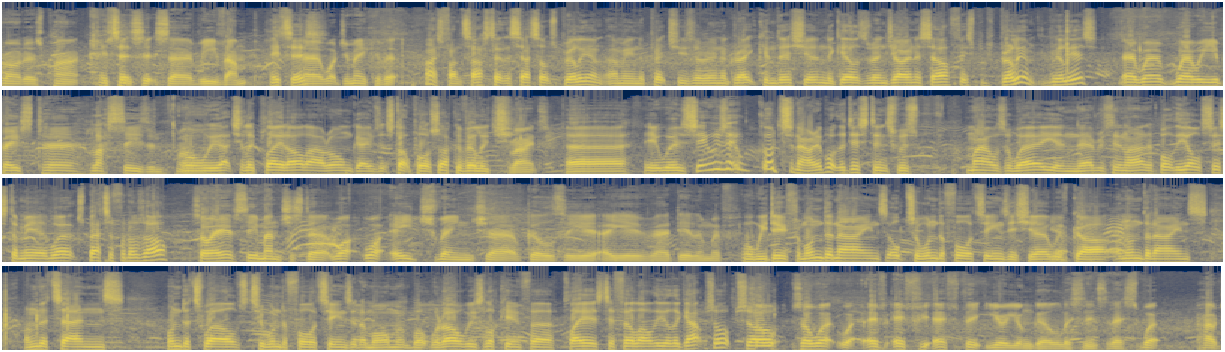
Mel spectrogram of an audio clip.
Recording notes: A special podcast recorded on the first weekend of the season, as Moston Juniors and AFC Manchester took to the field for the first time at the newly revamped Ronald Johnson Playing Field at Broadhurst Park in Moston.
